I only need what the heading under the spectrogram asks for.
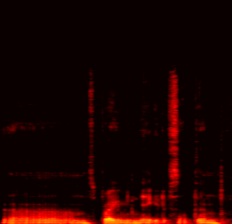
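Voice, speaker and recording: Losing their voice and clearing their throat, a teenage student presenter works through a statistics problem on a calculator in a classroom walkthrough of a calculator test. The mellow-voiced student thinks aloud, hesitating often and using plenty of fillers.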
